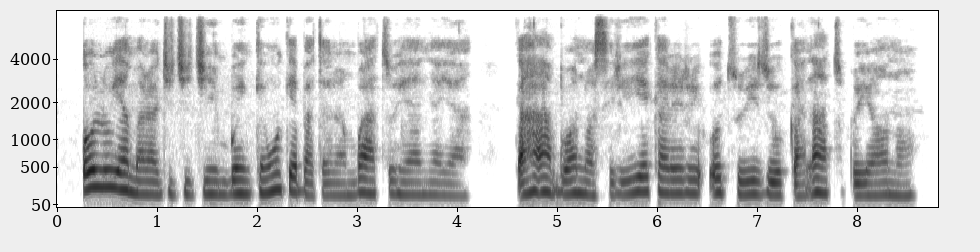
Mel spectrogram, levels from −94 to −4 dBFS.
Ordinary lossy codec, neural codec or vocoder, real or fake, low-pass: none; none; real; 7.2 kHz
